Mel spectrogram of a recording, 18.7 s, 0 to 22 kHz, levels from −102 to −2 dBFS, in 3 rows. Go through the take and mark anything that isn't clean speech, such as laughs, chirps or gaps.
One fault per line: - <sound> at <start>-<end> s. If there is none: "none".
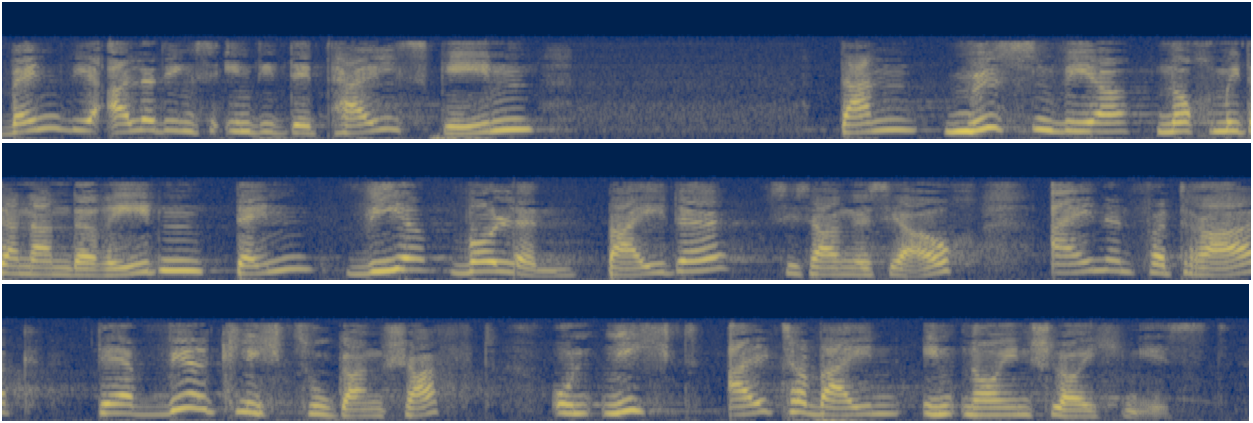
none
